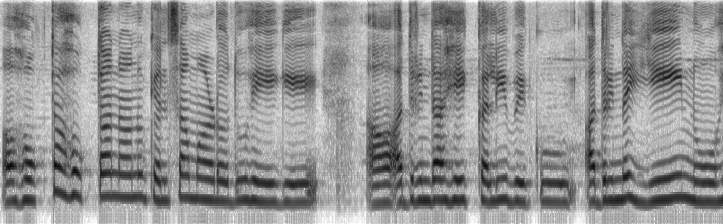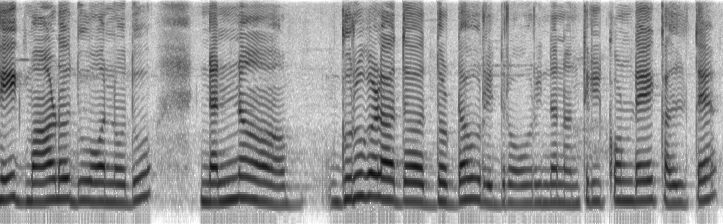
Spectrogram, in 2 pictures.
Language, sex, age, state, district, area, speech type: Kannada, female, 18-30, Karnataka, Bangalore Urban, urban, spontaneous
